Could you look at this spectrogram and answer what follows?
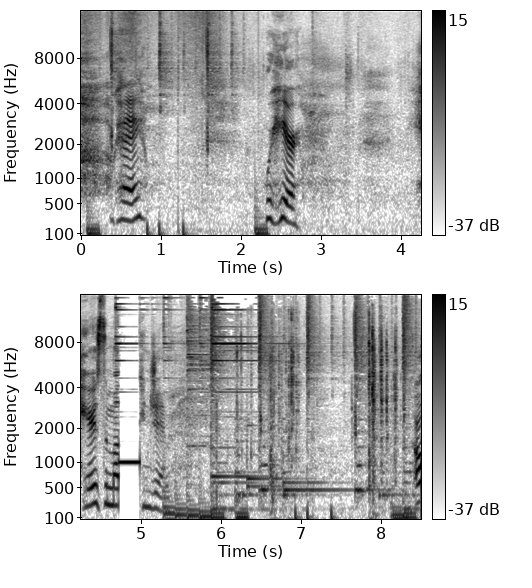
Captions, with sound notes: Okay, we're here. Here's the mother (computer bleeps) gym. (soft music)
